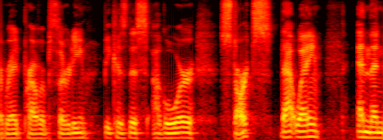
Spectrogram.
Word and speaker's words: Agur: Whereas Agur, and I am not saying Al Gore, a lot of preachers in English will say Agur or Agor or something like that. Hebrew pronunciation would be closer to Agur.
